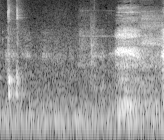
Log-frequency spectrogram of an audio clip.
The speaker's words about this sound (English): She's typing.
